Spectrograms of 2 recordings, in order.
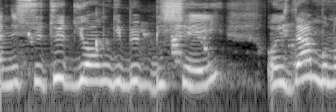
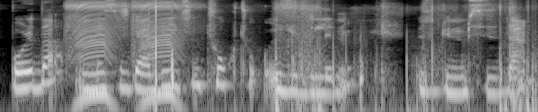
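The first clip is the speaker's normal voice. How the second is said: whispering; 5 semitones lower, 8 dB quieter, faster than usual. Real, not acted. Apologizing softly for message sound.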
